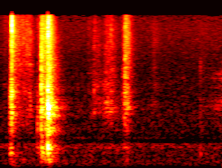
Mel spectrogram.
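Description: A deck of tarot cards being handled as cards are drawn: two short card sounds in the first half second, then a fainter one a little past a second in.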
